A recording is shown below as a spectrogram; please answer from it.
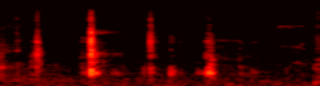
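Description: About five light, irregular clicks from a handheld plastic radiation survey meter as its battery cover is slid shut and the unit is handled.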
